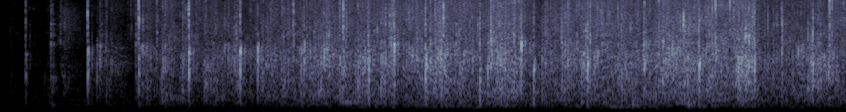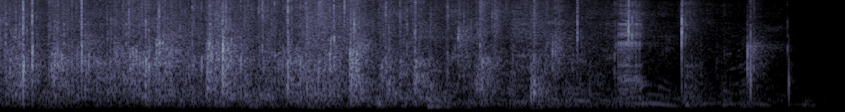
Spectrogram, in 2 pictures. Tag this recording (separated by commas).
Applause, Human group actions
